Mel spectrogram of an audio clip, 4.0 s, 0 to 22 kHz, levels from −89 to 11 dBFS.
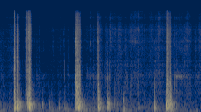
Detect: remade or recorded remade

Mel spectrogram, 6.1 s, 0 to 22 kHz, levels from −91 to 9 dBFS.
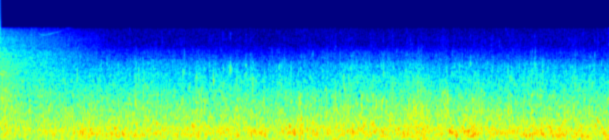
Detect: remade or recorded recorded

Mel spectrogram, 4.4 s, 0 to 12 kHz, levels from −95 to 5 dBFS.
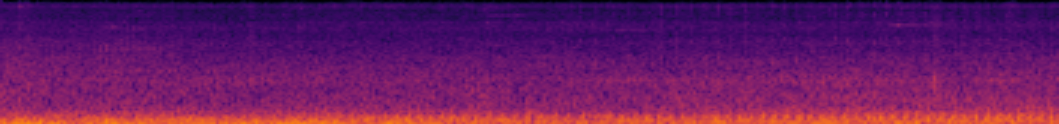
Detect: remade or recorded recorded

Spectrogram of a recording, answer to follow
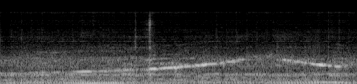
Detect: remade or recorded remade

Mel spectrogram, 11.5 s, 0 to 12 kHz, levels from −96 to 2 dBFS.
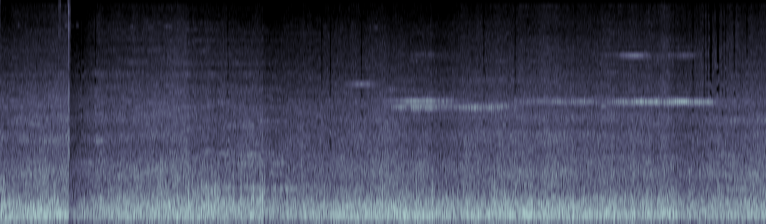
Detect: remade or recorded recorded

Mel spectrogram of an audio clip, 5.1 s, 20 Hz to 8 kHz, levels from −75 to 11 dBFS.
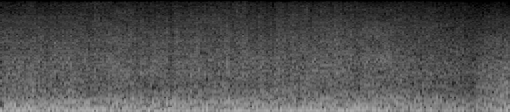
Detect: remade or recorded remade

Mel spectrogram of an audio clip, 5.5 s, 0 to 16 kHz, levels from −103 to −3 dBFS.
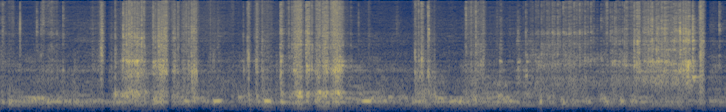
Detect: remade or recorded remade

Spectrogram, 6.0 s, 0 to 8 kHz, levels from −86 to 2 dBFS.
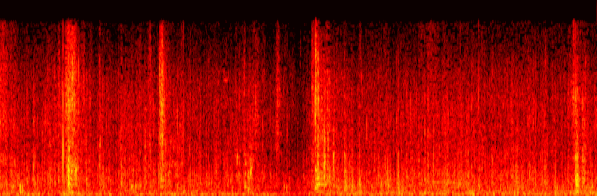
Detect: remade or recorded recorded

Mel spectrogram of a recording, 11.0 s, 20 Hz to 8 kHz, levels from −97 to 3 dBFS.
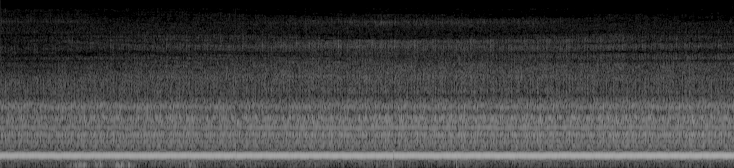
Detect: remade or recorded recorded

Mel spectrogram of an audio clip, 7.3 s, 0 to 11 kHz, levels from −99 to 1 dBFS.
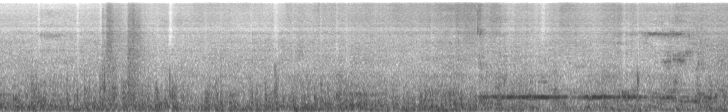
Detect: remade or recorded remade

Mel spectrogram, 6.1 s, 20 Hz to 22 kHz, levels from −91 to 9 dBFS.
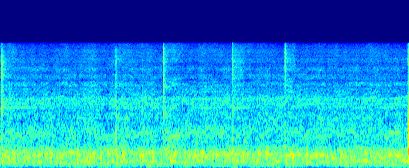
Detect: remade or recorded remade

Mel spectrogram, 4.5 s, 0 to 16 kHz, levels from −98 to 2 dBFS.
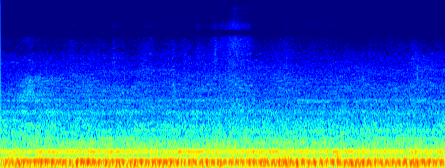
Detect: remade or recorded remade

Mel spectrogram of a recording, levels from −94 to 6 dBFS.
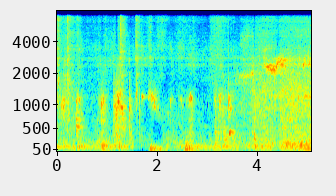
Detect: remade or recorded remade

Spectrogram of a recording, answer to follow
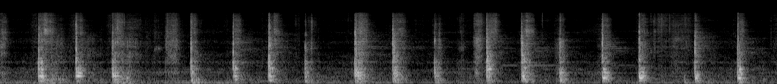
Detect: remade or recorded remade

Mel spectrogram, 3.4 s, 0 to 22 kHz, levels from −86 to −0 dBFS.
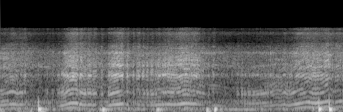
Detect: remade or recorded recorded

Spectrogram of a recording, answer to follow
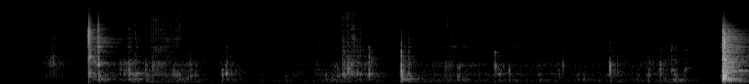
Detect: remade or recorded remade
